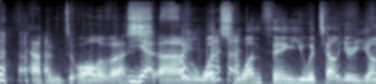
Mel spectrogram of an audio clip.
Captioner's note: laughing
